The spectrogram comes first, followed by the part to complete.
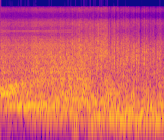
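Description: Science-fiction spaceship engine sound effect: a loud, steady rushing roar with a deep rumble underneath.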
